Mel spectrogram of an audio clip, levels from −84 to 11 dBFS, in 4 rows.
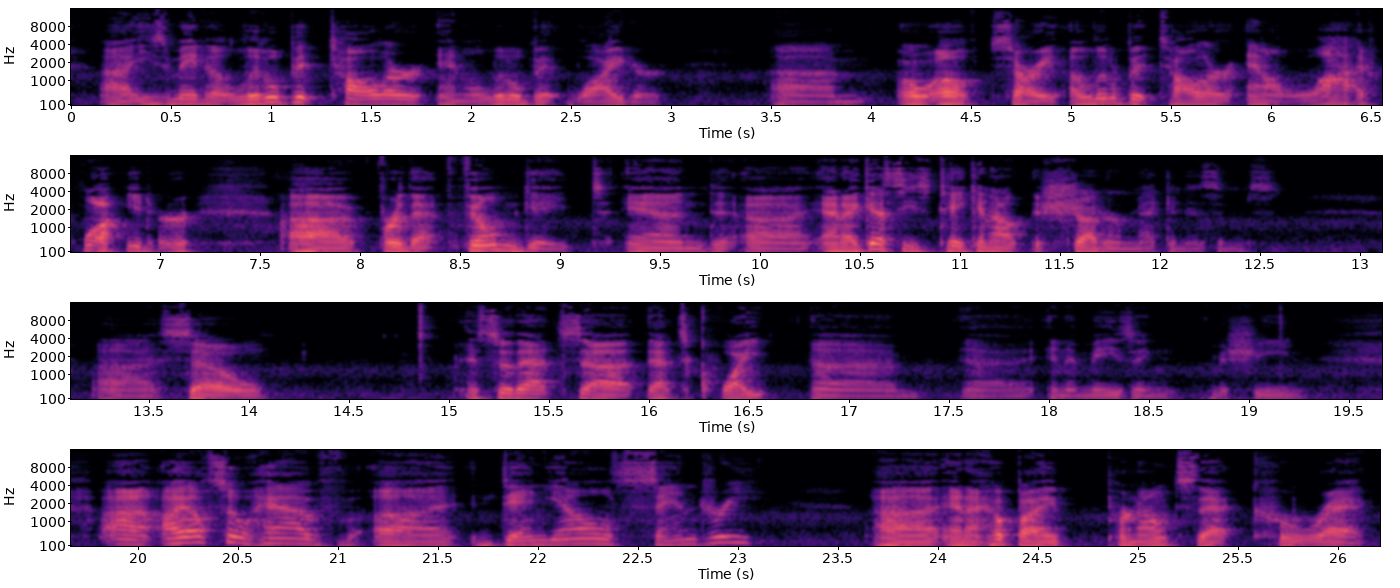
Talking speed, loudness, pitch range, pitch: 155 wpm, -27 LUFS, 120-155 Hz, 135 Hz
